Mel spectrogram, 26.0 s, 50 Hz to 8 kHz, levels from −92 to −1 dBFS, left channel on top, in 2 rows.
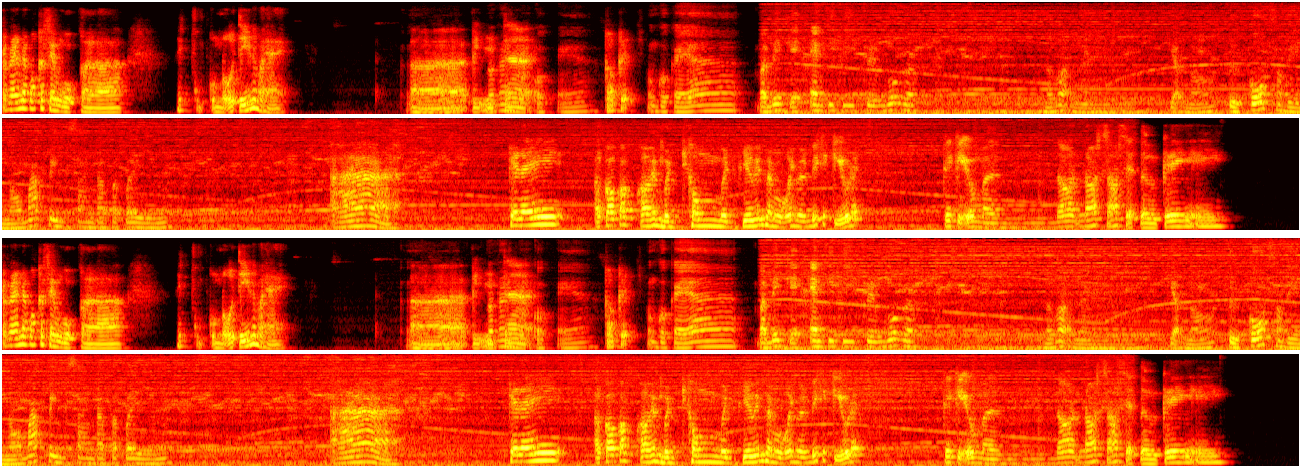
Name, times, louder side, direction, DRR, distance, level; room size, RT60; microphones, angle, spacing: voice 1, 0.0-1.5 1.9-2.8 4.1-5.3 6.0-6.3 16.3-17.1 18.0-18.6 18.9-21.6 22.4-25.2, equal, 5° right, 1.1 m, -23 dB
voice 2, 4.0-5.9 6.5-9.3 10.4-14.7 22.8-23.3, right 2 dB, 65° right, 1.3 m, -30 dB
sound 1, 7.6-24.3, right 3 dB, 85° right, 1.9 m, -35 dB
9.5 x 4.2 x 3.7 m
head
